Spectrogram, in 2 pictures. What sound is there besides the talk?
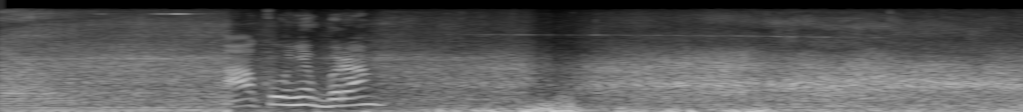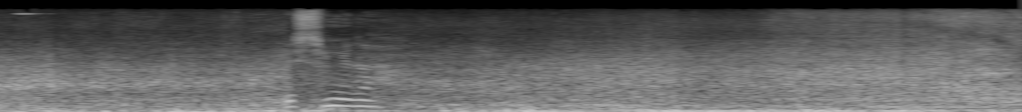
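street traffic of cars and motorbikes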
